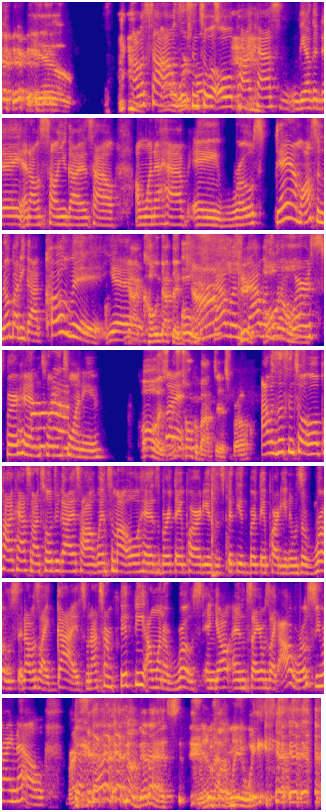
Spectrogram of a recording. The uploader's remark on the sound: we hopped on Zoom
